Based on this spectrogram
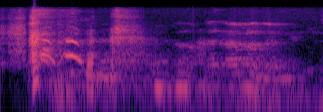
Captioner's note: laughter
